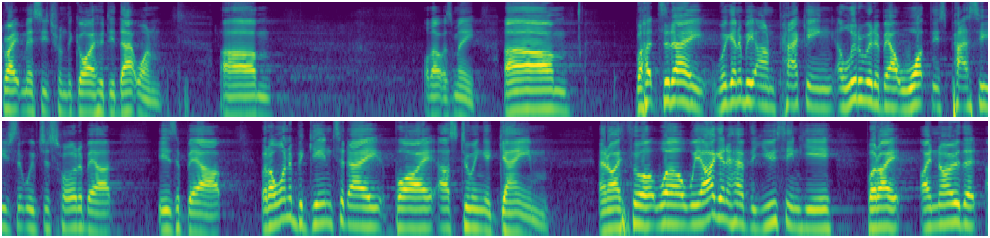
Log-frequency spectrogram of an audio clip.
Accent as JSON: {"language": "English", "region": "New South Wales", "country": "Australia", "moved": "yes", "lives_now": "Queensland, Australia", "said": "as someone who comes from New South Wales as my state of origin."}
